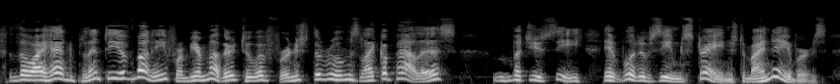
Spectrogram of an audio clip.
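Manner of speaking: put-on a doting old servant, amazed; old woman greeting the girls; old nurse. A narrator's reading. Old nurse Louise voiced.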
